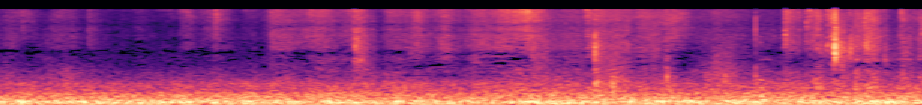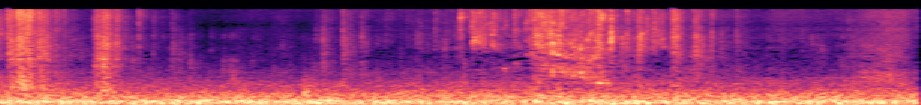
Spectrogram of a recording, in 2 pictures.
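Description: Light handling of a glass beaker and its plastic bag cover: scattered short clicks and a few brief rustles over a steady low hum.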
